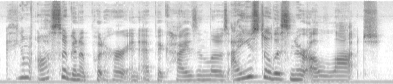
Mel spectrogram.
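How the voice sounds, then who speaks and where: A woman chatting casually as she ranks songs, gushing and enthusiastic, with lots of filler words and a slightly hoarse voice. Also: mid-range voice, animated, fast talker. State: slightly hoarse, losing her voice. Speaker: video host. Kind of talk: casual music ranking chat.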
